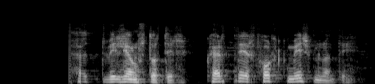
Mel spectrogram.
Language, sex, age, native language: Icelandic, male, 30-39, Icelandic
